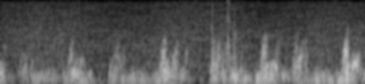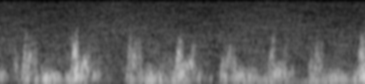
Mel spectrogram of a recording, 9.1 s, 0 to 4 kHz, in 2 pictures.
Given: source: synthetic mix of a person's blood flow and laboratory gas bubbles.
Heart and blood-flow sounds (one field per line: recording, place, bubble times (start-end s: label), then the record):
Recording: Doppler ultrasound of blood flow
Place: precordium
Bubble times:
2.29-2.37 s: bubbles
2.61-2.70 s: bubbles
2.74-3.05 s: bubbles
From the record:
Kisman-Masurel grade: 211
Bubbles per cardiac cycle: several, 3 to 8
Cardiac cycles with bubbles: 1 to 10%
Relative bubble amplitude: barely perceptible (0.100 to 0.250)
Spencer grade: 1 (occasional bubble signal discernible with the cardiac motion signal, with majority of cardiac periods free of bubbles)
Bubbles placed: only in the low amplitude regions of the cardiac cycle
